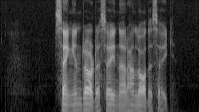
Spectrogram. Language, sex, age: Swedish, male, 34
